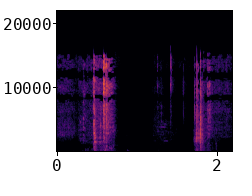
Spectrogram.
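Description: Light handling sounds of paper and cardstock on a wooden craft table: two short bursts of rustling and small taps, about half a second in and again near the end.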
